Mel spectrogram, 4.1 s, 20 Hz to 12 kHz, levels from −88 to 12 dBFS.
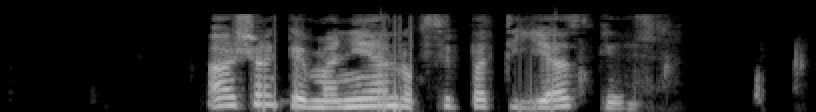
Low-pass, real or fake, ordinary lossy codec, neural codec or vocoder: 7.2 kHz; real; AAC, 32 kbps; none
